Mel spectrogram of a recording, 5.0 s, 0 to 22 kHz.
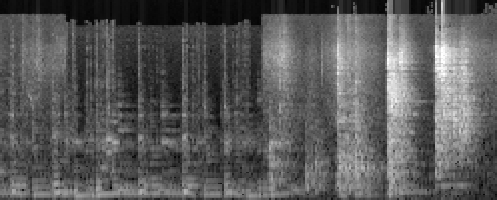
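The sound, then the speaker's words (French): An oven door opens on a baked brioche with three sharp metallic clunks and clatters near the end, following a stretch of a low tonal hum. “Ah, le four qui s'est ouvert, 12h40, je crois que ça sent bon pour la brioche, là.”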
